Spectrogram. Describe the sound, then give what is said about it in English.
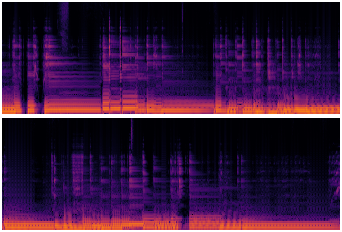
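A bass guitar run through an SVT amp simulator plugin plays a continuous riff of punchy low notes with a gritty, fizzy distorted top end. It stays loud throughout, with brief pauses between phrases and no talking. “The treble is getting that sort of fizzy, ampeggy sound going on there.”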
